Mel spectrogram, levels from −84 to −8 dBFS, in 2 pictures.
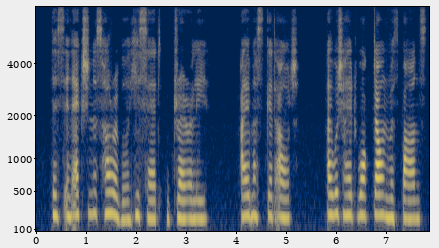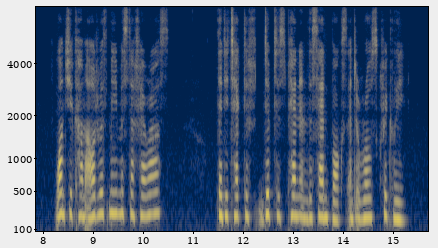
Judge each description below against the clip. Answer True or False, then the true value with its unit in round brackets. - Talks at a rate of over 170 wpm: False (150 wpm)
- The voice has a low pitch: False (215 Hz)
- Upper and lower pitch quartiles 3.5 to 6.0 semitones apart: False (2.4 semitones)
